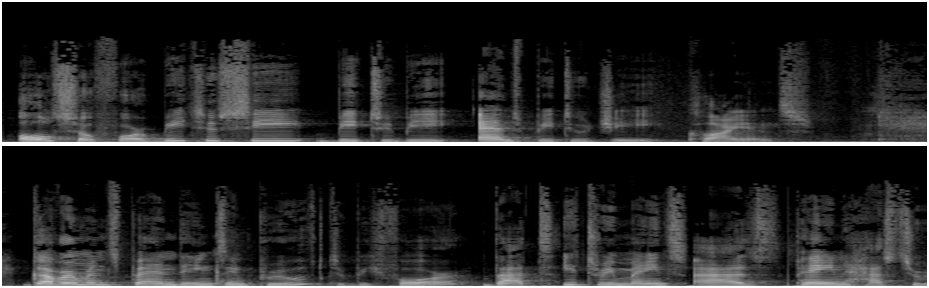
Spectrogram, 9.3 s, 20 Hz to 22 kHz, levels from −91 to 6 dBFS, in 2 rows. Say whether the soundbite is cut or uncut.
cut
